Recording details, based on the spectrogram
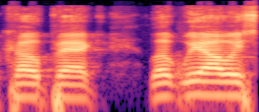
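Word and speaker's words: Kopech: hits runs in RBIs how do you pronounce my man's name pitching for the White Sox there Michael kopeck there we go kopeck look we always say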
